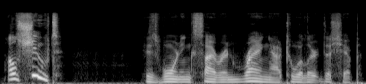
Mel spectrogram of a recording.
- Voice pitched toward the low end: Yes, low, 120 Hz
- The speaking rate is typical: Yes, average, 180 wpm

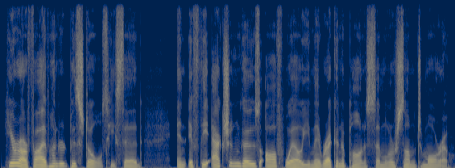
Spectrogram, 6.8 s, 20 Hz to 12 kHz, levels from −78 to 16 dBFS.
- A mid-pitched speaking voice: Yes, medium, 155 Hz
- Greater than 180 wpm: Yes, average, 200 wpm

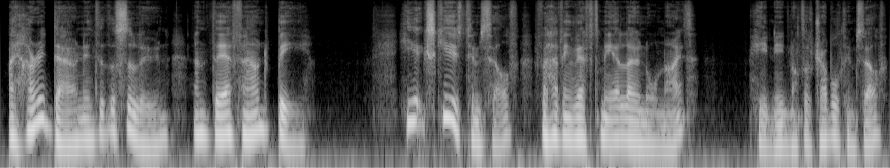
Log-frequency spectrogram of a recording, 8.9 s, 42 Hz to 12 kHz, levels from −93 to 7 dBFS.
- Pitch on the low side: Yes, low, 110 Hz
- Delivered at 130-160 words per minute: No, average, 170 wpm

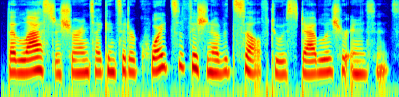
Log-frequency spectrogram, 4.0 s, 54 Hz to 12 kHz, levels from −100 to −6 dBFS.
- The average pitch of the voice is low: No, high, 225 Hz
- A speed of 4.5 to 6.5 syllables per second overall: No, 7.1 syllables/s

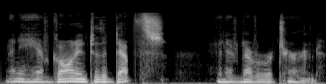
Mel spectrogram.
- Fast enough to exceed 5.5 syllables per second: Yes, 5.7 syllables/s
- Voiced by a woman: No, male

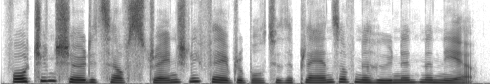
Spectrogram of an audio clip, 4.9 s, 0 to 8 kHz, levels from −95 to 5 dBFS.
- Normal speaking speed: Yes, average, 145 wpm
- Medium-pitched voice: No, high, 215 Hz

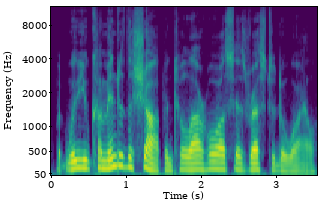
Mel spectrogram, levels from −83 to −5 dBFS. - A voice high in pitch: No, low, 135 Hz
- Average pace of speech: No, fast, 220 wpm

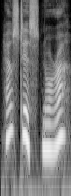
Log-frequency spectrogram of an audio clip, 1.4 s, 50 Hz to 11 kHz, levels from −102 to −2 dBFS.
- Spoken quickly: No, slow, 125 wpm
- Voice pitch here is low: No, high, 225 Hz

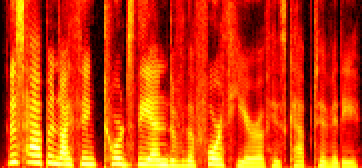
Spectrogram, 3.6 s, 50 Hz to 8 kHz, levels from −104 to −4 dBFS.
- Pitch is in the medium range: No, high, 240 Hz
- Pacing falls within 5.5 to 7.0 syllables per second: Yes, 5.8 syllables/s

